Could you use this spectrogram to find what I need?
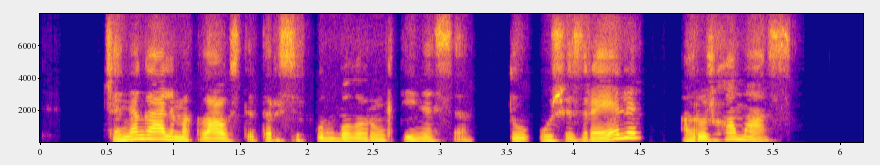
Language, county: Lithuanian, Vilnius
